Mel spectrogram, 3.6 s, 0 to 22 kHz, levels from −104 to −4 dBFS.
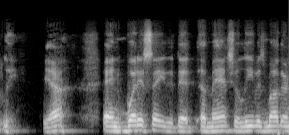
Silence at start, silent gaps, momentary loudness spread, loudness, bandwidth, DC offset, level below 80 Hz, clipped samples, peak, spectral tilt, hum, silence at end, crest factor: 0 s; none; 9 LU; -25 LUFS; 11.5 kHz; under 0.1%; -56 dBFS; under 0.1%; -8 dBFS; -5 dB/octave; none; 0 s; 16 dB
